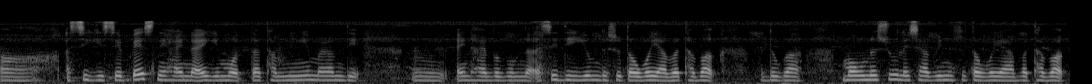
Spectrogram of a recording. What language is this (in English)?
Manipuri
